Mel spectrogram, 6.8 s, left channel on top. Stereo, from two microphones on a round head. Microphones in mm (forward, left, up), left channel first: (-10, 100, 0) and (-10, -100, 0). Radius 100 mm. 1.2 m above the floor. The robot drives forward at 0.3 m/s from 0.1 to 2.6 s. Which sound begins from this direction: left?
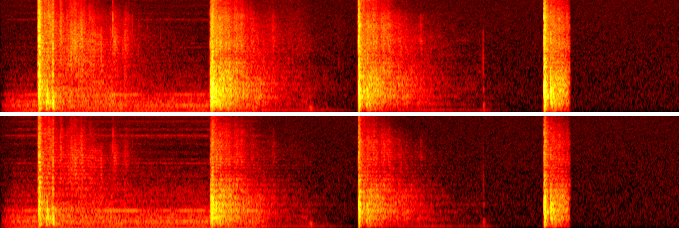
An explosion, at 0.4 s.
